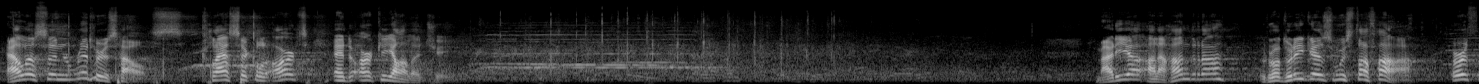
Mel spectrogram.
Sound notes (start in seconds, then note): 4.7 audience applauding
